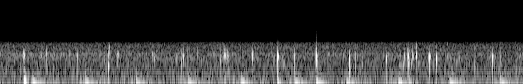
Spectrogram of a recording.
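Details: Low irregular gurgles and rumbles with occasional squeaky pops, recorded over the abdomen with a Stemoscope stethoscope microphone after a large meal for ASMR: normal bowel sounds, stomach growling.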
